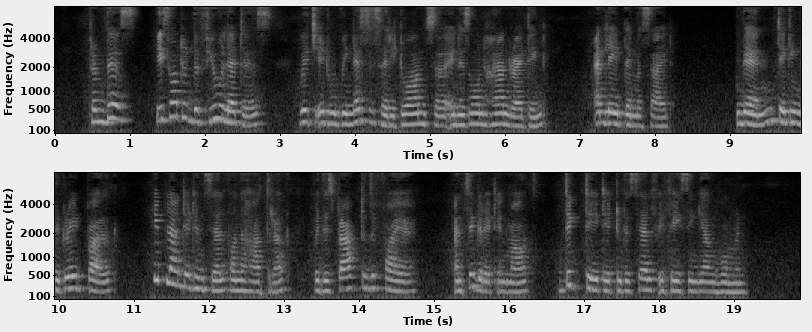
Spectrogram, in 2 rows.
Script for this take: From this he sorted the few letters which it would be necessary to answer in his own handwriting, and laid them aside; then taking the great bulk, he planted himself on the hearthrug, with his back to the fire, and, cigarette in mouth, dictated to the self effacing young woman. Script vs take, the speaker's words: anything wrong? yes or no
no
